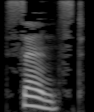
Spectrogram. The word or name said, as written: sensed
